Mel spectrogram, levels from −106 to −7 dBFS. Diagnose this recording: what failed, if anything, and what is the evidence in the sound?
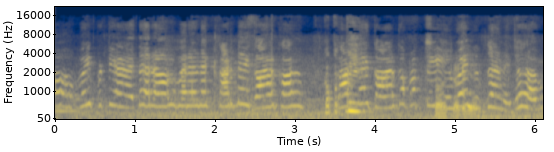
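Dropped buffer (overrun) at 0.48, 1.71 and 2.71 s: jumps where the sound skips ahead roughly 40, 20 and 10 ms, likely driver capture buffers overwritten unread.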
